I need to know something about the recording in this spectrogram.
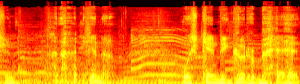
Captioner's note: chuckling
